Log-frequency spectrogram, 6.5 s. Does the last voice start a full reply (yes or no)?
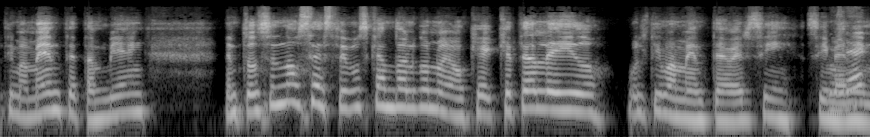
yes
